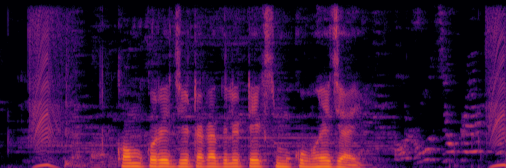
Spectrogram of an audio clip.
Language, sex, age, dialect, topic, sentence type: Bengali, male, 18-24, Western, banking, statement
